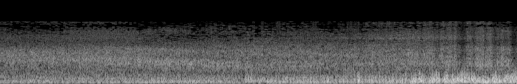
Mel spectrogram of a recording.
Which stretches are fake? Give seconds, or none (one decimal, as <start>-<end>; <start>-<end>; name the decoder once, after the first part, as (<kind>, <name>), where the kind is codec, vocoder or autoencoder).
0.0-0.5 (vocoder, BigVGAN v2); 1.4-4.5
